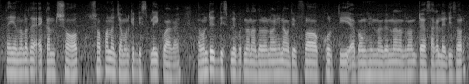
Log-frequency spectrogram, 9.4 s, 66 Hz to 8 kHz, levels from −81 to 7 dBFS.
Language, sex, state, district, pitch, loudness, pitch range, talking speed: Chakma, male, Tripura, Dhalai, 120 Hz, -18 LUFS, 115-125 Hz, 200 wpm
